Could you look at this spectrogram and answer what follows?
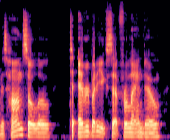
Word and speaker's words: Han Solo: have this argument with my friend who is convinced that it's Han Solo, even though pretty much everybody else pronounces it Han Solo. Lando very clearly calls him Han, though, and that causes a huge amount of confusion.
